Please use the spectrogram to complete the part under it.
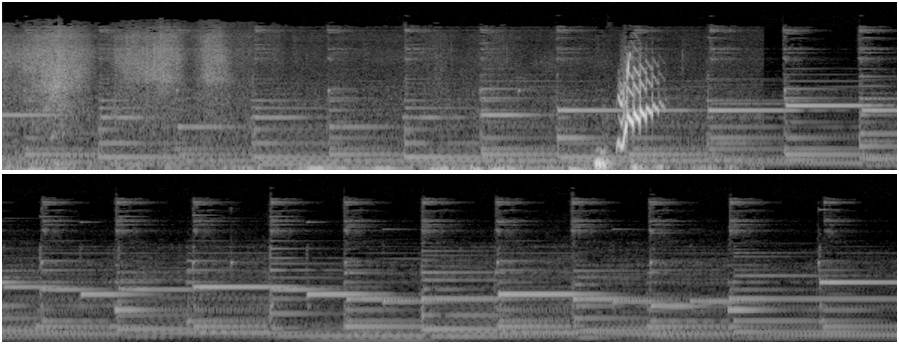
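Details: Gentle chiming mallet music plays throughout, with a quick rising swoosh effect near the start; no animal voice is heard.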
